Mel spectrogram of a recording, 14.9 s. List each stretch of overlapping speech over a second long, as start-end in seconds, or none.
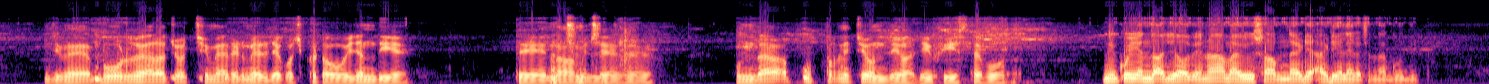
none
